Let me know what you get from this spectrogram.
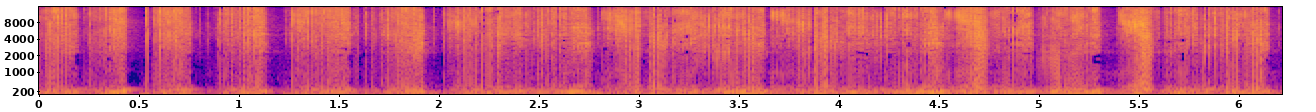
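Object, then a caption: Metal mesh microphone grille. Extra-long acrylic nails on both hands rake quickly over the hollow metal mesh grille of an uncovered black condenser microphone. The result is a fast, continuous, uneven scratching and scraping with a heavy low rumble beneath bright, hissy texture, broken by brief near-silent gaps between strokes.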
